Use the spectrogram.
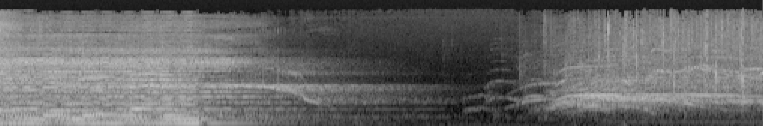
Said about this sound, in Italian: E questi sono gli applausi del pubblico berlinese.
